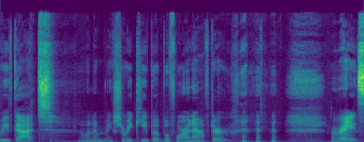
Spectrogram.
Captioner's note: chuckles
